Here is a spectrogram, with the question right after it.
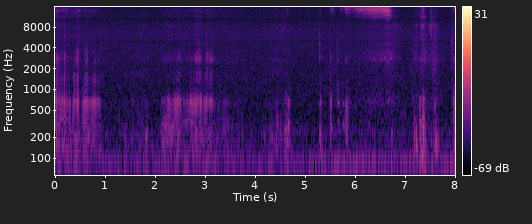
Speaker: He's snoring.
